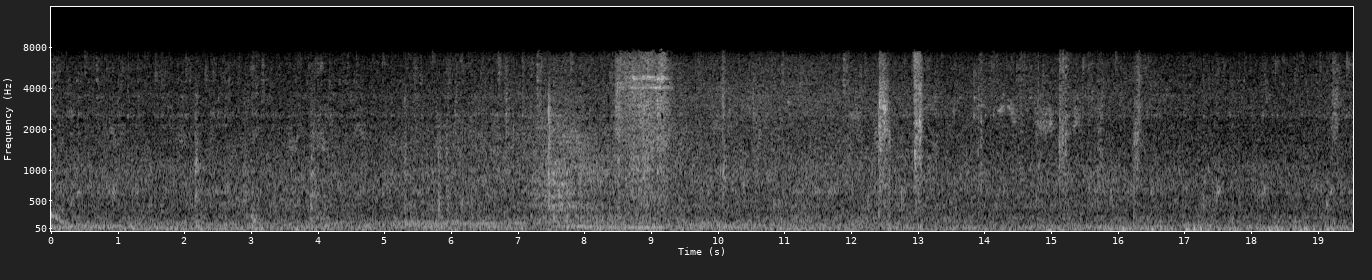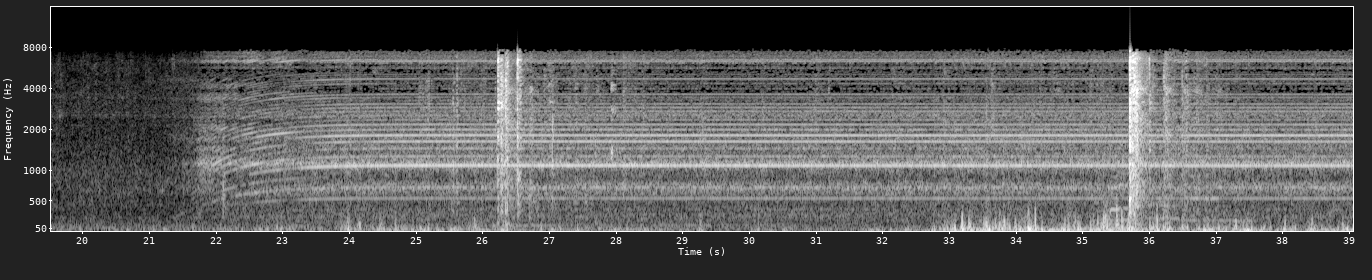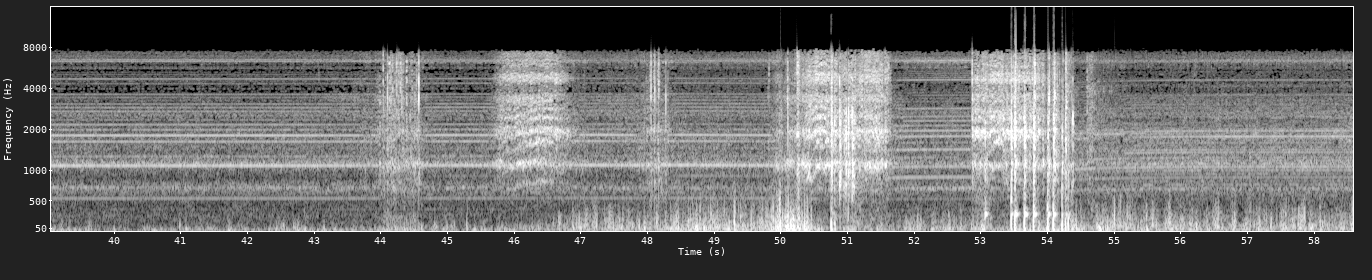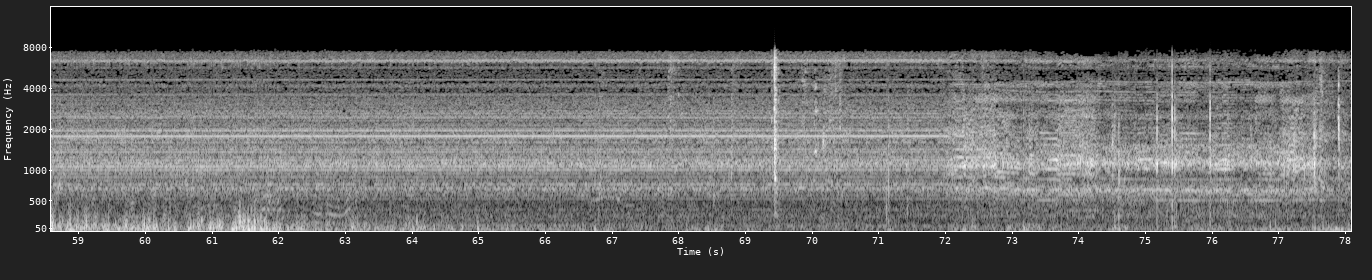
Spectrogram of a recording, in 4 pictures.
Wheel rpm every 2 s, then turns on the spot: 0, 0, 0, 0, 0, 0, 0, 0, 0, 0, 0, 0, 0, 0, 0, 0, 0, 0, 0, 0, 0, 0, 20, 40, 10, 70, 60, 10, 0, 0, 0, 0, 0, 0, 0, 0, 0, 0, 0.
46-48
